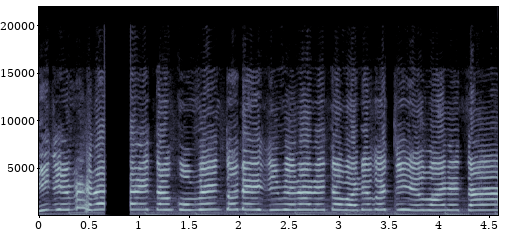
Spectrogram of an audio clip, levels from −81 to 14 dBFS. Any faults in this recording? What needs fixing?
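There's a playback stall from 0.66 to 0.92 s: the sound cuts out for 260 ms mid-flow, then carries on. That's likely the player starving for data or its thread getting blocked. A bigger playback buffer and a higher-priority audio thread should stop it.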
